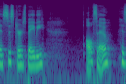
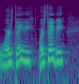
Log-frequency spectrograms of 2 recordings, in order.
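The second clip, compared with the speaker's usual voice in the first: frantic, panicked, freaking-out tone. Telling a story, acting out a mother waking Tony, imitating a panicked mother. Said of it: "freaking out".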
